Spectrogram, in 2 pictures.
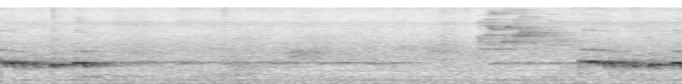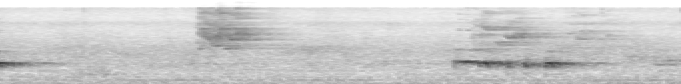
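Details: Zebra dove noted as rare, strange-voiced and constantly singing: several trilled coo phrases separated by pauses, mixed with sharp rattling clatters between them.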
